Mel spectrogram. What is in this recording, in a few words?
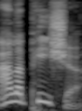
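"alopecia", British English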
